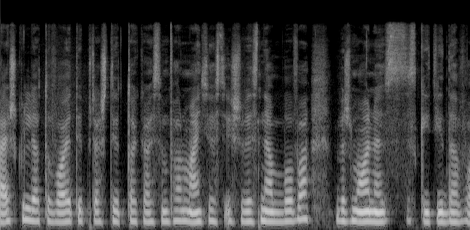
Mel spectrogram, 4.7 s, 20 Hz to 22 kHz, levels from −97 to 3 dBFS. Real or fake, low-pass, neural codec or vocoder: real; 14.4 kHz; none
